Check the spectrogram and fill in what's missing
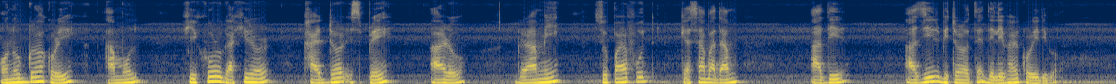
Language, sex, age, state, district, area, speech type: Assamese, male, 30-45, Assam, Sonitpur, rural, read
